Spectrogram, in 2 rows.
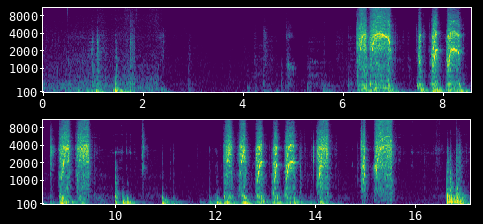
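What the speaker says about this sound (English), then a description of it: "I can counter drill to take not just the M8 bolts, but also the socket that I'll use to fit them." A power drill counter-bores holes sized for M8 bolts and their socket, in bursts of high whining spin separated by short pauses and quiet handling, the runs clustered into two busy groups.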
